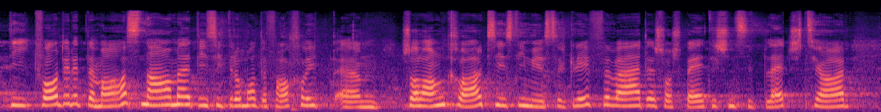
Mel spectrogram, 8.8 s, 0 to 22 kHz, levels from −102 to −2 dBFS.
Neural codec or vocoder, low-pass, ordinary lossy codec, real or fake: codec, 44.1 kHz, 7.8 kbps, Pupu-Codec; 14.4 kHz; none; fake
